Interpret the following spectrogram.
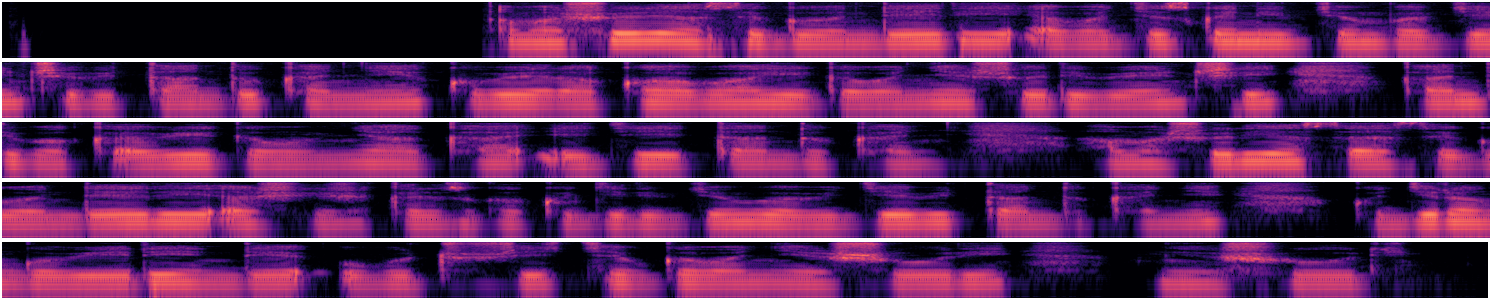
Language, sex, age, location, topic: Kinyarwanda, male, 25-35, Nyagatare, education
